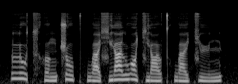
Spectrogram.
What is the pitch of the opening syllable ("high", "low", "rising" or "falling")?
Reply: falling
